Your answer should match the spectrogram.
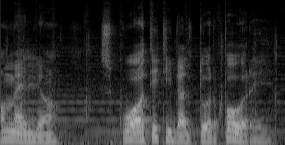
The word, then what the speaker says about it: torpore: O meglio, scuotiti dal torpore, che per inciso si pronuncia con la O chiusa.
